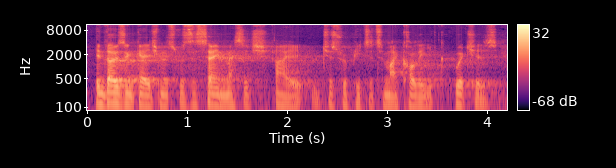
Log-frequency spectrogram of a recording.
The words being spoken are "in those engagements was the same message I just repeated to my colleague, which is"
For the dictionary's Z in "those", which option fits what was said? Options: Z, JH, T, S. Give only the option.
Z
